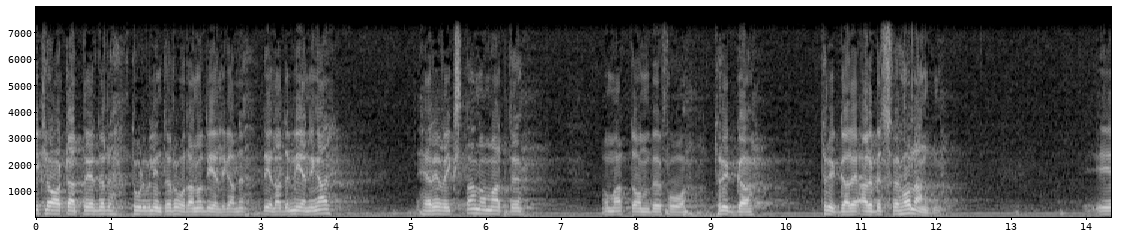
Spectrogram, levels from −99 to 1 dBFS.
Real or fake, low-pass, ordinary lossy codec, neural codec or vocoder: fake; 7.2 kHz; none; codec, 16 kHz, 16 kbps, FreqCodec, larger model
